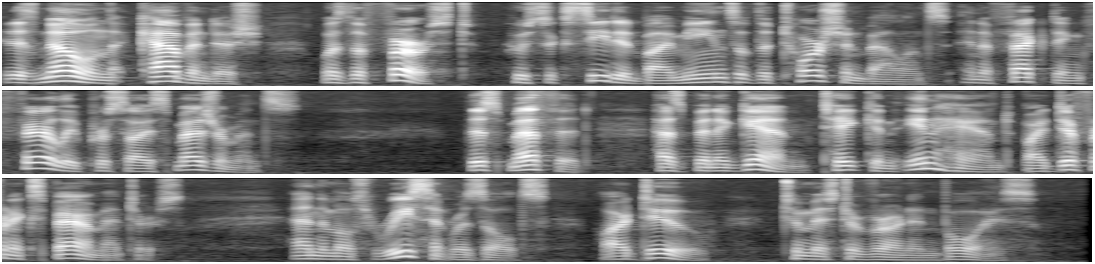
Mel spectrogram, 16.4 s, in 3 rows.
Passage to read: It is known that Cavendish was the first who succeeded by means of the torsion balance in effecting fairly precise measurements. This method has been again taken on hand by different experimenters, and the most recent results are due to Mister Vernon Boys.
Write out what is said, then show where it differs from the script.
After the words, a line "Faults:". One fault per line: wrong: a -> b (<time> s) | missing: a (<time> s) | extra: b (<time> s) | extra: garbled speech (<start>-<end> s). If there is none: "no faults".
It is known that Cavendish was the first who succeeded by means of the torsion balance in effecting fairly precise measurements. This method has been again taken in hand by different experimenters, and the most recent results are due to Mister Vernon Boys.
Faults:
wrong: on -> in (10.0 s)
